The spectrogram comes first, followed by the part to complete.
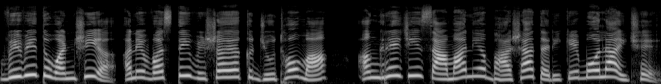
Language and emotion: Gujarati, neutral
